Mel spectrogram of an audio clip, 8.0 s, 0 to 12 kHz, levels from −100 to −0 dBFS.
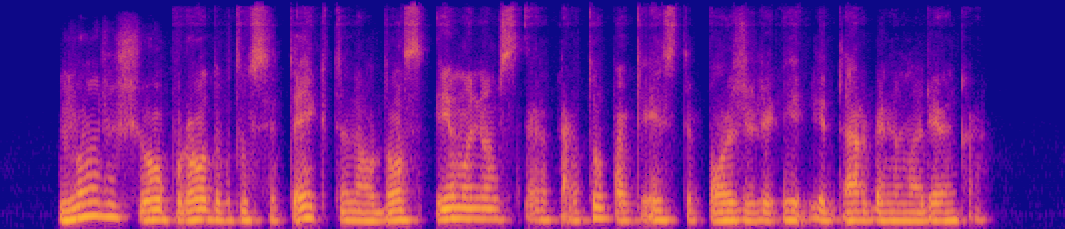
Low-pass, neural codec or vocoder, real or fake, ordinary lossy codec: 10.8 kHz; codec, 24 kHz, 3 kbps, HILCodec; fake; Opus, 24 kbps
